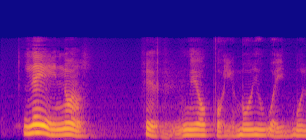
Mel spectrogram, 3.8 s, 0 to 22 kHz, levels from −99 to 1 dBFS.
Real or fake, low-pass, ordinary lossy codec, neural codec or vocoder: fake; 7.2 kHz; none; codec, 16 kHz, 0.5 kbps, FunCodec, trained on Chinese and English, 25 frames a second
